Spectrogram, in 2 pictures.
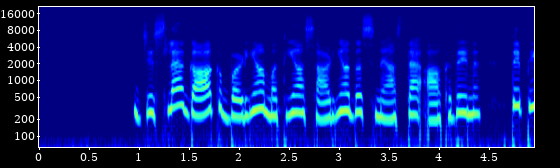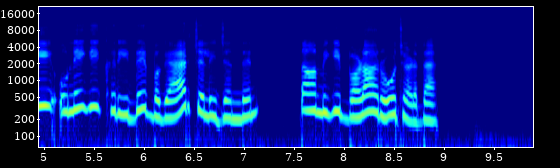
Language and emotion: Dogri, sad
